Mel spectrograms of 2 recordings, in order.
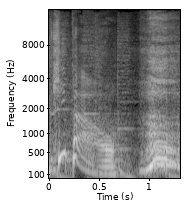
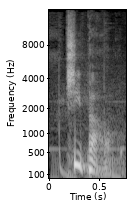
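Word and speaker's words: qipao: How would one pronounce that? Kipow pronunciation. Chipao. That's what I figured. Because I know that, thank you, Dragon Ball, for teaching me that Ki is Chi is, you know, that kind of thing.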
